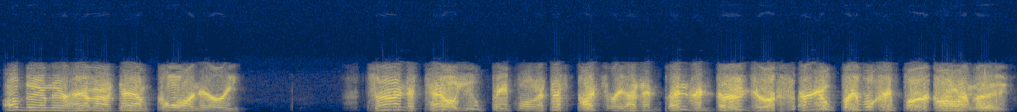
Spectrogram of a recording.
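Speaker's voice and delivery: loud, furious rant rising in pitch; loud, worked-up fury; exasperated rage. Real, not acted. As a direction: build to an outraged yell at the pranksters. Host raging at prank callers.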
